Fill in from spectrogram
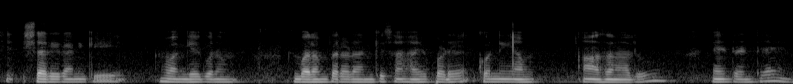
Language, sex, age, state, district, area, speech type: Telugu, male, 18-30, Andhra Pradesh, East Godavari, rural, spontaneous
